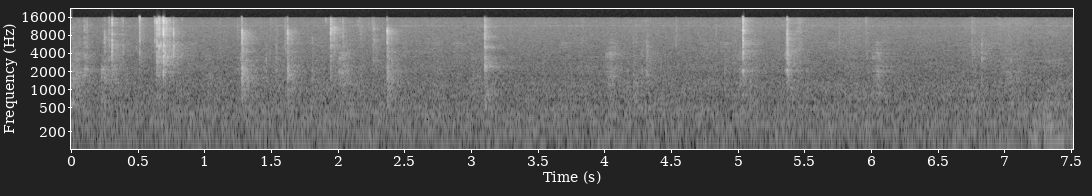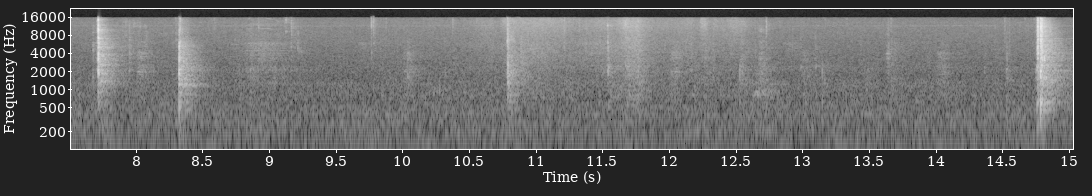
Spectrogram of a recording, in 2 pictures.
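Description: Scattered light clicks and knocks of a graphics card being pushed and worked into a PCIe slot, with two sharper clicks about eight seconds in. The card is not seating easily.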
